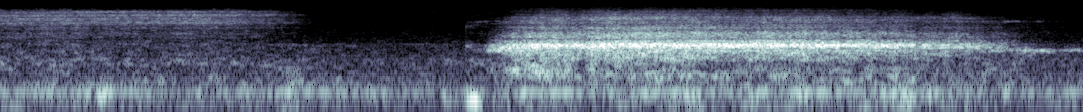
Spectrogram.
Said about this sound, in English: And again. And we'll take one more. Really breathing right into your belly, all the way up into your heart.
